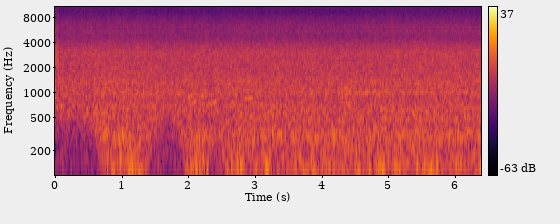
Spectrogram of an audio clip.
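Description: Heavy rain pouring down around a metal-roofed shed as a loud, steady hiss. Low rumbling comes and goes underneath from about a second in.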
